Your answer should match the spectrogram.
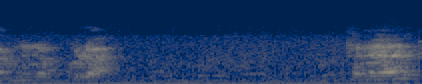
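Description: Faint snatches of speech: a voice at the very start and again just before the end, with a near-silent pause between over a steady low hum.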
